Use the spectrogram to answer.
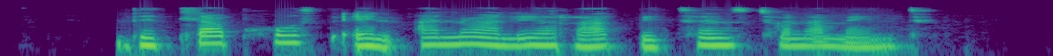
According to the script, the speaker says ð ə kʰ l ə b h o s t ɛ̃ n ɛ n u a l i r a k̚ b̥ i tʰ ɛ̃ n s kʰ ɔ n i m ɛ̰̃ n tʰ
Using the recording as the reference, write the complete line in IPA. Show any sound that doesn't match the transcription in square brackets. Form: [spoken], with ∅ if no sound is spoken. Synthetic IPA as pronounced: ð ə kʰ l [a] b h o s t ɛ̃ n [a] n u a l i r a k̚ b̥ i tʰ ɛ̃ n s [tʰ] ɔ n [a] m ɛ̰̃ n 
